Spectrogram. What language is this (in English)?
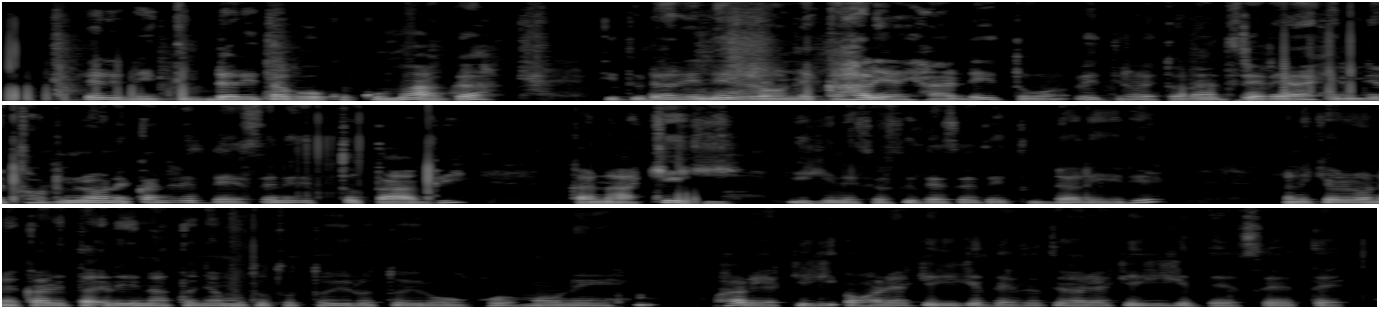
Kikuyu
